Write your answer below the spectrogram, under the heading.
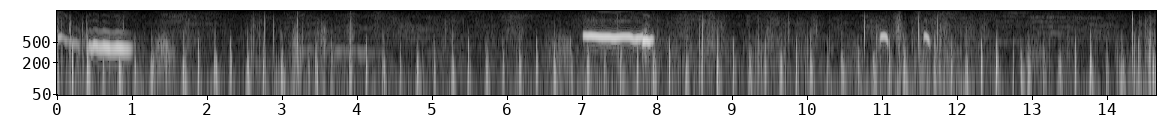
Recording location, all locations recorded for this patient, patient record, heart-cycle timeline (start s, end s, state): tricuspid valve (TV)
aortic valve (AV)+pulmonary valve (PV)+tricuspid valve (TV)
#Age: Child
#Sex: Female
#Height: 85.0 cm
#Weight: 11.9 kg
#Pregnancy status: False
#Murmur: Absent
#Murmur locations: nan
#Most audible location: nan
#Systolic murmur timing: nan
#Systolic murmur shape: nan
#Systolic murmur grading: nan
#Systolic murmur pitch: nan
#Systolic murmur quality: nan
#Diastolic murmur timing: nan
#Diastolic murmur shape: nan
#Diastolic murmur grading: nan
#Diastolic murmur pitch: nan
#Diastolic murmur quality: nan
#Outcome: Normal
#Campaign: 2015 screening campaign
0.00	1.05	unannotated
1.05	1.23	diastole
1.23	1.32	S1
1.32	1.42	systole
1.42	1.53	S2
1.53	1.64	diastole
1.64	1.75	S1
1.75	1.86	systole
1.86	1.92	S2
1.92	2.07	diastole
2.07	2.17	S1
2.17	2.27	systole
2.27	2.36	S2
2.36	2.50	diastole
2.50	2.60	S1
2.60	2.70	systole
2.70	2.82	S2
2.82	2.95	diastole
2.95	3.08	S1
3.08	3.18	systole
3.18	3.26	S2
3.26	3.42	diastole
3.42	3.52	S1
3.52	3.62	systole
3.62	3.72	S2
3.72	3.85	diastole
3.85	3.98	S1
3.98	4.08	systole
4.08	4.18	S2
4.18	4.31	diastole
4.31	4.44	S1
4.44	4.54	systole
4.54	4.62	S2
4.62	4.77	diastole
4.77	4.90	S1
4.90	5.00	systole
5.00	5.10	S2
5.10	5.23	diastole
5.23	5.36	S1
5.36	5.45	systole
5.45	5.54	S2
5.54	5.69	diastole
5.69	5.82	S1
5.82	5.92	systole
5.92	6.02	S2
6.02	6.15	diastole
6.15	6.23	S1
6.23	6.36	systole
6.36	6.44	S2
6.44	6.59	diastole
6.59	6.71	S1
6.71	6.82	systole
6.82	6.92	S2
6.92	6.99	diastole
6.99	14.66	unannotated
